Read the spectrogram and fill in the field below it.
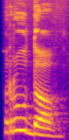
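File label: "рудов", Komi, female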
